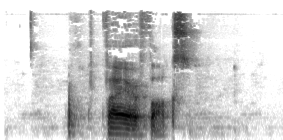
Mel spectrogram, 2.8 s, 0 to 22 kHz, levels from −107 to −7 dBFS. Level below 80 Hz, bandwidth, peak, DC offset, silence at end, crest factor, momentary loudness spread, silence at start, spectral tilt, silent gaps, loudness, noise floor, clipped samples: -70 dBFS; 16.5 kHz; -2 dBFS; under 0.1%; 0.95 s; 18 dB; 26 LU; 0.7 s; -2 dB/octave; none; -15 LUFS; -70 dBFS; under 0.1%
